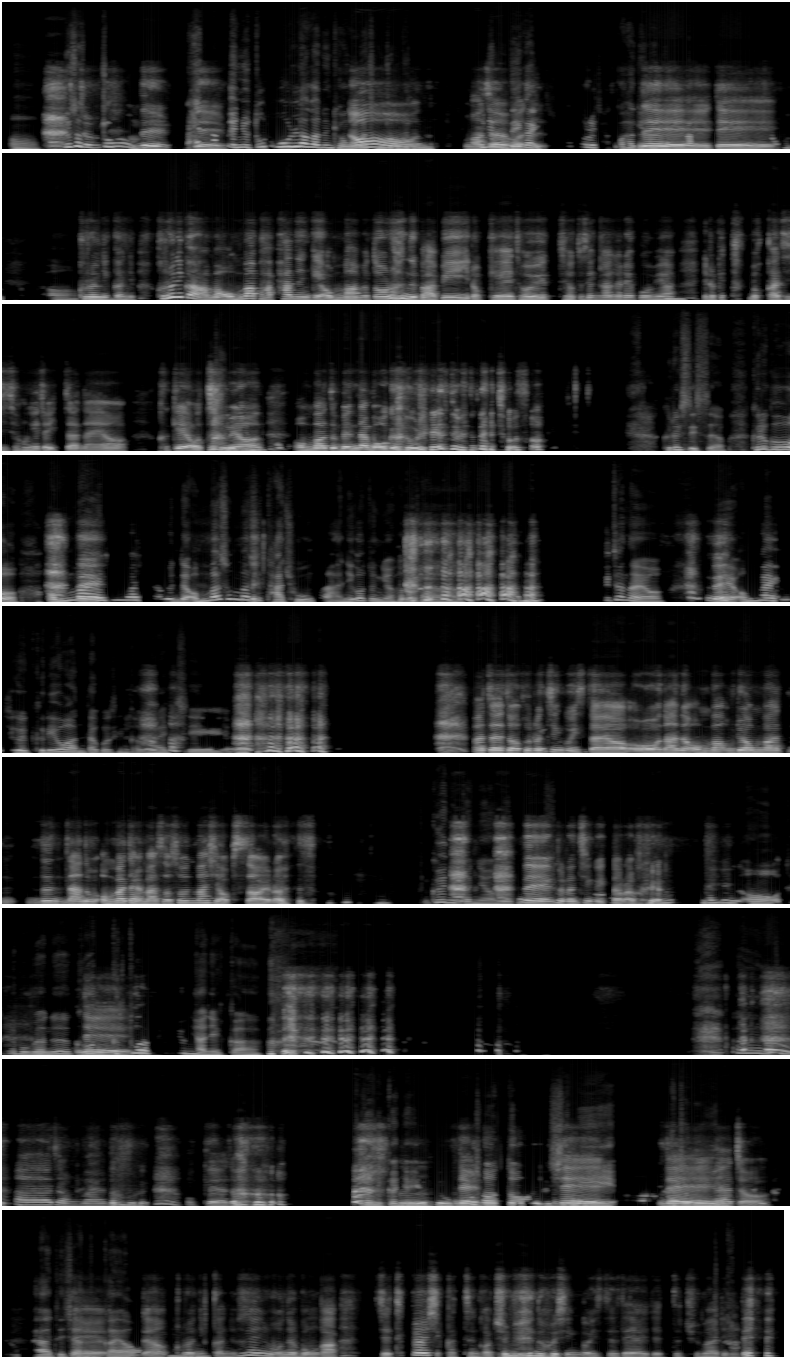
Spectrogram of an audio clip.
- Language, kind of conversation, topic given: Korean, unstructured, 가족과 함께 식사할 때 가장 좋은 점은 무엇인가요?
- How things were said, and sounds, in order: static; distorted speech; other background noise; unintelligible speech; laughing while speaking: "떠오르는"; laughing while speaking: "어쩌면"; unintelligible speech; laughing while speaking: "먹여 우리 애한테 맨날 줘서"; laugh; laugh; laughing while speaking: "네"; laugh; laugh; unintelligible speech; laughing while speaking: "이러면서"; laugh; laughing while speaking: "있더라고요. 네"; laughing while speaking: "네"; laugh; laughing while speaking: "아, 진짜"; laughing while speaking: "너무 웃겨요, 저"; laughing while speaking: "준비해 놓으신 거"; laugh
